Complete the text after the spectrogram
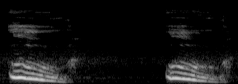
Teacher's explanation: So your mouth gets rounded. So this is what's called a high back vowel. So it's the tongue's kind of up in the back of the mouth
